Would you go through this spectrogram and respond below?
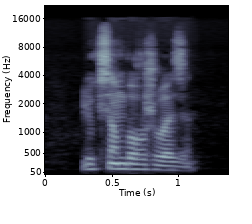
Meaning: female equivalent of Luxembourgeois
- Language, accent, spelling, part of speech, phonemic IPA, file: French, France, Luxembourgeoise, noun, /lyk.sɑ̃.buʁ.ʒwaz/, LL-Q150 (fra)-Luxembourgeoise.wav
